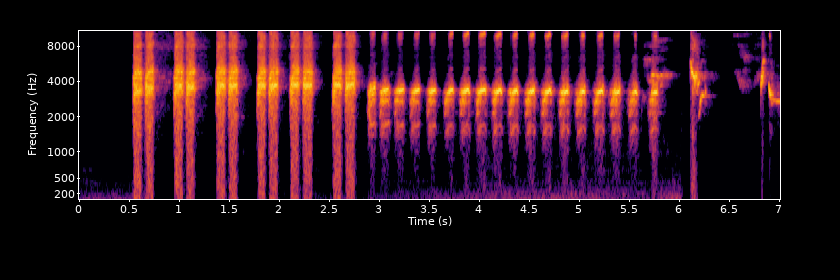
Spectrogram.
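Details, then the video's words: Long-tailed shrike lure song with mimicked fills: six loud harsh rasps, then a long, even, rapid trill of short chirps about four per second, ending with a few twisting whistled notes. "PANCINGAN !!! burung cendet gacor, full isian,..!!! DI JAMIN EMOSII."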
